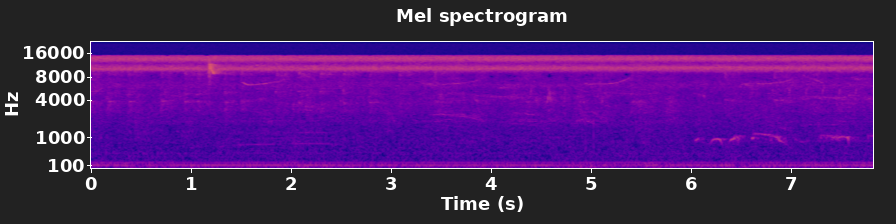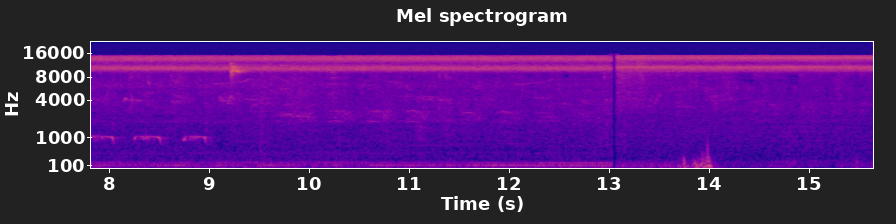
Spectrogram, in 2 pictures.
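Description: Garden ambience: a steady low hum under scattered faint bird calls. Partway through, a bird gives a quick run of about six short, clear notes. Near the end the hum cuts off abruptly and a brief rustle follows.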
